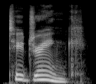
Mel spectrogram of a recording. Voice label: "to drink", English

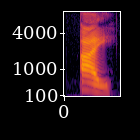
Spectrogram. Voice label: "hay", Spanish

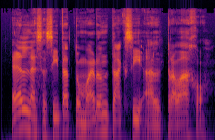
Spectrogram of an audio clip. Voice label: el Necesita Tomar Un Taxi Al Trabajo, Spanish

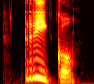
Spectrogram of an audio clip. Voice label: "rico", spanish

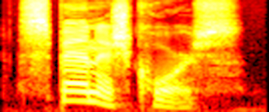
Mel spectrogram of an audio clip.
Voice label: spanish Course

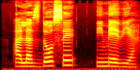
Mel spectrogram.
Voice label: sp at Half Past Twelve, F

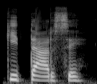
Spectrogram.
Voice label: "quitarse", Spanish

